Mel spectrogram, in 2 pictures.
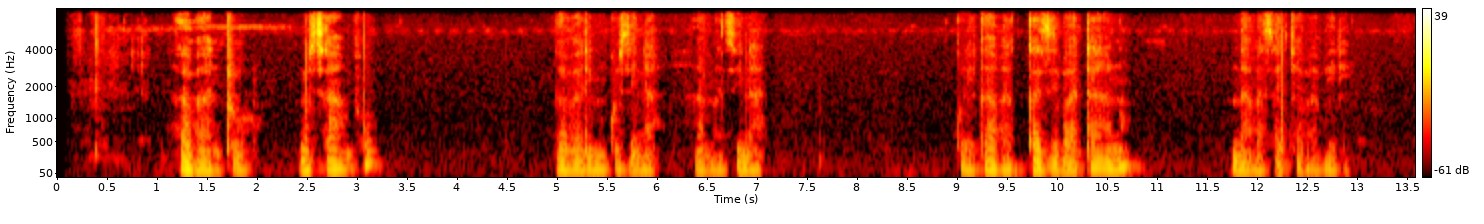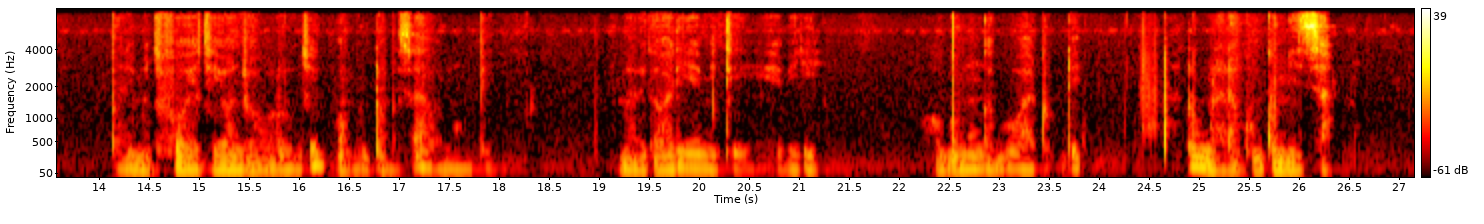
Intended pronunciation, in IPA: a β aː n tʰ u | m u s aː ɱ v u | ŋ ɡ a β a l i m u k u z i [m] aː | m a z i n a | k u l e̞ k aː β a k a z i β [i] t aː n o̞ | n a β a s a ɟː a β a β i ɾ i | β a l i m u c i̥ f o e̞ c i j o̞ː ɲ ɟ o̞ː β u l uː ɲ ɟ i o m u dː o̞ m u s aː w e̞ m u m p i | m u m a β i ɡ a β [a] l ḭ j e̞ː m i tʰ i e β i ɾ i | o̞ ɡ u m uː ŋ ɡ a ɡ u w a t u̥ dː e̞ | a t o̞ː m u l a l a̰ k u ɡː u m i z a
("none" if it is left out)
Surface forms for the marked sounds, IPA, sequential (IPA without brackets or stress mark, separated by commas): n, a, a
